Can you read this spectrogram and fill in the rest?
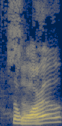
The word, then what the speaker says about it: Saguaro: Saguaro. So. There you go. Sa- you Saguaro. It's, instead okay. – of G U A, it's W A R.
